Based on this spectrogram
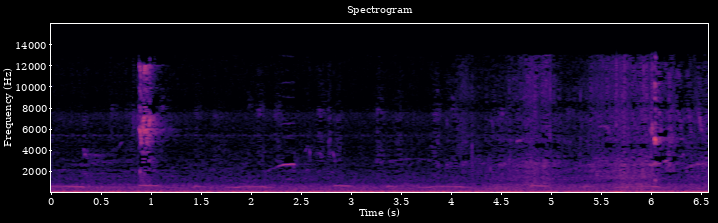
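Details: An owl at its nest hole in a cemetery gives soft, short, mid-pitched hooting notes. They repeat roughly every half second, some slightly rising or bent, over a low rumbling background with a few faint higher chirps.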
